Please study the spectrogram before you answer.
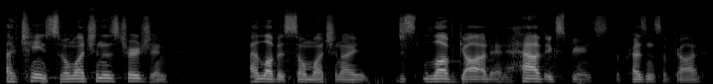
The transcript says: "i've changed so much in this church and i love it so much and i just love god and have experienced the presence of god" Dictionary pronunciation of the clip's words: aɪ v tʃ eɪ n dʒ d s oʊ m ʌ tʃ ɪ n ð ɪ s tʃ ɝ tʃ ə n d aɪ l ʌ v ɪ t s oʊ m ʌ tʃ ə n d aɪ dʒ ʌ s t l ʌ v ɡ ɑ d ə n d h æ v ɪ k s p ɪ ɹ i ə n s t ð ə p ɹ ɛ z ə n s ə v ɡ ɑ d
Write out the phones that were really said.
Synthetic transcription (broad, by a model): aɪ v tʃ eɪ n dʒ d s oʊ m ʌ tʃ ɪ n ð ɪ s tʃ ɝ tʃ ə n aɪ l ʌ v ɪ t s oʊ m ʌ tʃ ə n aɪ dʒ ʌ s t l ʌ v ɡ ɑ d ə n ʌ v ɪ k s p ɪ ɹ i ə n s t ð ə p ɹ ɛ z ə n s ə v ɡ ɑ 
